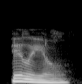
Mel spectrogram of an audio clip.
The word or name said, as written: ileal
